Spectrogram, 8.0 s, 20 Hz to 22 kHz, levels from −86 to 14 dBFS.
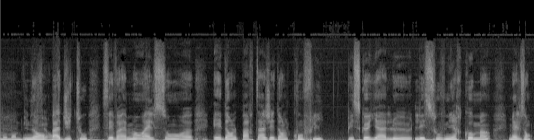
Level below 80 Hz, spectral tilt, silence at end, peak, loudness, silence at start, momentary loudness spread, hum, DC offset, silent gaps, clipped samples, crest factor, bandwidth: -36 dBFS; -5.5 dB/octave; 0.05 s; -2 dBFS; -17 LUFS; 0 s; 7 LU; none; under 0.1%; none; under 0.1%; 16 dB; 17.5 kHz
